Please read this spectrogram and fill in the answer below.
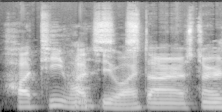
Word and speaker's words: Hotey: C'est le même que ça se prononce? Hottie, ouais.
